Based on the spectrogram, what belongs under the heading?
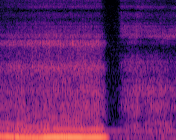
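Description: A deep, loud, rumbling snore lasting over a second, then it stops and only quiet room sound remains.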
